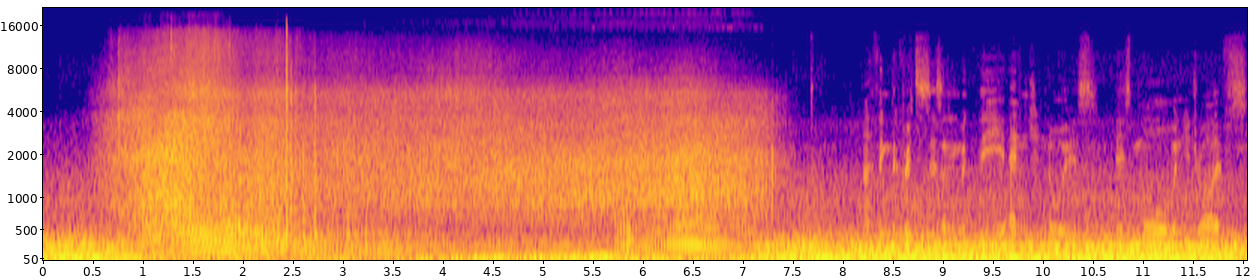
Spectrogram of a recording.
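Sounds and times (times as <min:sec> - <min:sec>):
road and wind rush: 0:00.0 - 0:08.6
car engine accelerating: 0:00.3 - 0:07.7.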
